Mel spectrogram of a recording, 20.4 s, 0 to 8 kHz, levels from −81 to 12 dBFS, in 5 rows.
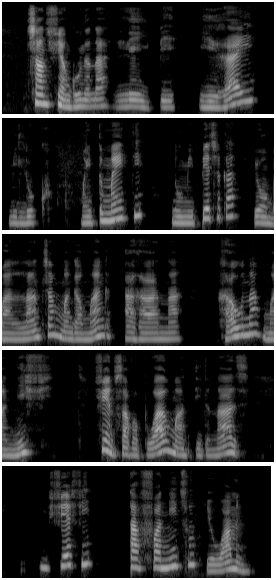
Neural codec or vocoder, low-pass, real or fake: none; 7.2 kHz; real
